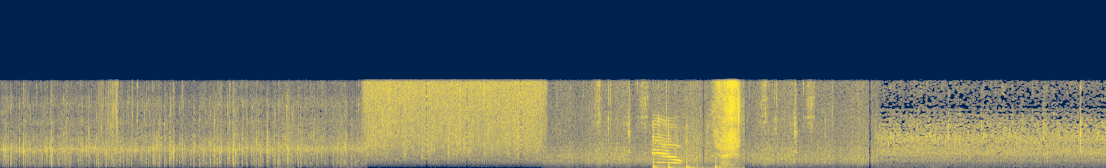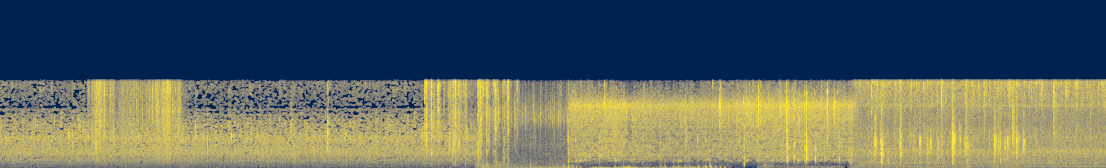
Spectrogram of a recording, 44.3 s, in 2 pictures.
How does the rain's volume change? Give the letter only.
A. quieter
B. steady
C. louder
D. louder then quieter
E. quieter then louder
B.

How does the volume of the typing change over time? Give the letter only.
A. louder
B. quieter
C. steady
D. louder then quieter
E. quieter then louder
A.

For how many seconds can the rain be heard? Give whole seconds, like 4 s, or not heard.
44 s.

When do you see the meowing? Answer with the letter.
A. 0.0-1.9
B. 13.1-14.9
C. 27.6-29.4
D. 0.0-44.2
B.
